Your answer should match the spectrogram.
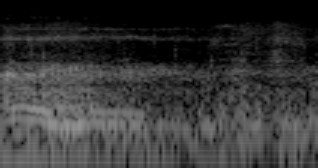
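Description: A man snoring in his sleep, a low rasping snore in about the first second that fades away after it.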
